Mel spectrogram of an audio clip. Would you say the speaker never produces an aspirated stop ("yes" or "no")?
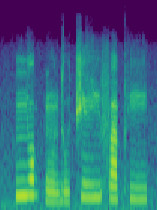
no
